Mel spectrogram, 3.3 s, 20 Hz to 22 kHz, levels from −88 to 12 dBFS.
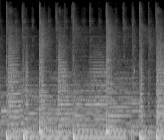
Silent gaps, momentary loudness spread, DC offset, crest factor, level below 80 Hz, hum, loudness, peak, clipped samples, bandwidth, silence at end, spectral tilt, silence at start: none; 4 LU; under 0.1%; 16 dB; -22 dBFS; none; -18 LUFS; 0 dBFS; under 0.1%; over 20 kHz; 0 s; -5.5 dB/octave; 0 s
